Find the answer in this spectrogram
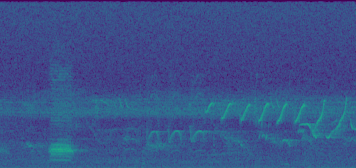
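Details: Red-vented bulbul calling in a garden habitat: one loud, abrupt note at the start, then a rapid series of thin, repeated chirping notes and softer slurred calls, with constant low background noise.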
